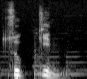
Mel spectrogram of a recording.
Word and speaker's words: tsukin: En el caso de la tsu, en muchas palabras del Chesungún tiende a reemplazar a la CH, pero también en otras palabras simplemente se pronuncia con tsu, ¿ya? Ejemplo de ello es la palabra tsukin, que normalmente los hablantes la pronuncian como tsukin, ¿ya? En Chesungún.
